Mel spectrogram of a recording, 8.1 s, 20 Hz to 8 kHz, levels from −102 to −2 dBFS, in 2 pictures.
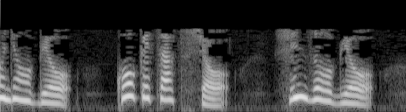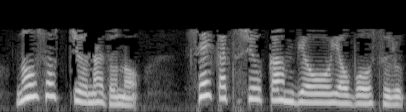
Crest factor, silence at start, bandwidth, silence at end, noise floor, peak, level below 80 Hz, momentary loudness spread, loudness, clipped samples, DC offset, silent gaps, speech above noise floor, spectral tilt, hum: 16 dB; 0 s; 4 kHz; 0.05 s; -59 dBFS; -10 dBFS; -66 dBFS; 7 LU; -25 LUFS; under 0.1%; under 0.1%; none; 35 dB; -11.5 dB/octave; none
